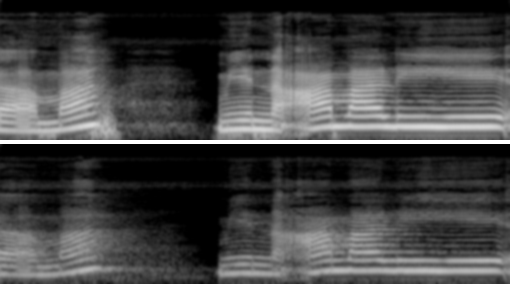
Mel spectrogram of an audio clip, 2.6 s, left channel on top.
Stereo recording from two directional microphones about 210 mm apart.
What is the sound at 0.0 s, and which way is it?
Speech, 40° left (ahead or behind).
